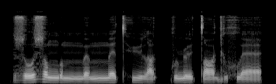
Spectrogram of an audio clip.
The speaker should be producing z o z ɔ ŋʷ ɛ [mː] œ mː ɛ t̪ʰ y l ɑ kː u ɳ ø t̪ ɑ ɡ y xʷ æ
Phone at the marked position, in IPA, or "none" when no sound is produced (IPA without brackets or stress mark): mː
